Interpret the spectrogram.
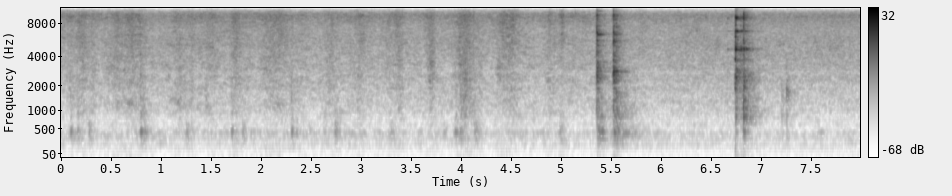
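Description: Onions and ground spices frying in ghee with a gentle sizzle in a nonstick kadhai while a silicone spatula stirs and scrapes through them. Two louder knocks of the spatula against the pan come a little after five seconds and again near seven.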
